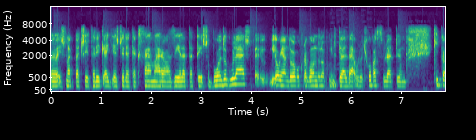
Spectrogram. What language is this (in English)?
Hungarian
